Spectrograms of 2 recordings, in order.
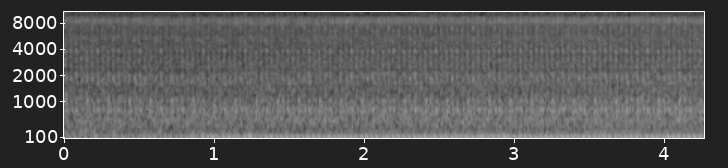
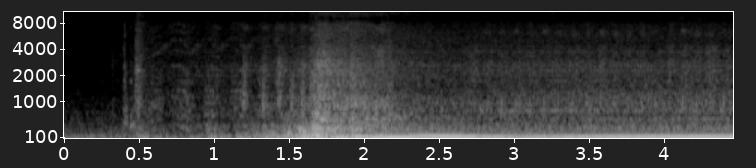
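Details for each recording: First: Nissan Juke with very low mileage, battery nearly dead: a steady, even idle with a deep low drone and no knocks or ticks; the engine sounds healthy, just very loud. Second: Low-mileage Nissan Juke bought at auction with a flat battery: engine cranks, catches and settles into a low, uneven lumpy idle pulsing about four times per second; runs rough, cause unknown.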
